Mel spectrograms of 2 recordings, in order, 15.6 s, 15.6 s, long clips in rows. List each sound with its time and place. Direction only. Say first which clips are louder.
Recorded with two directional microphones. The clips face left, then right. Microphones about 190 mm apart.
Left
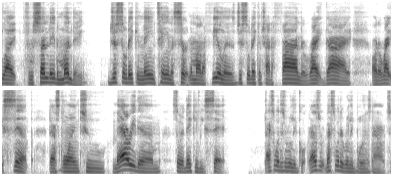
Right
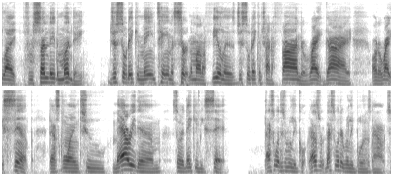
0.0 s speech: left 3 dB; 30° left (ahead or behind)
